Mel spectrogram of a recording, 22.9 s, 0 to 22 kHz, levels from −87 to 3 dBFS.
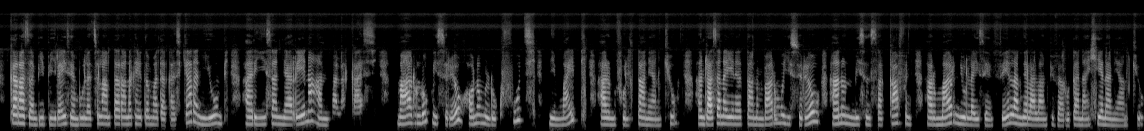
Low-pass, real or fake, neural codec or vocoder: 14.4 kHz; real; none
